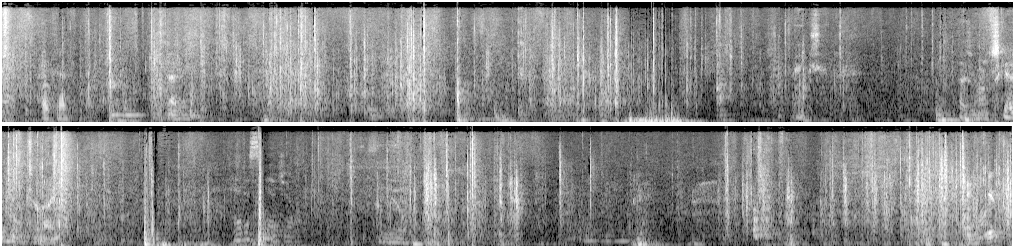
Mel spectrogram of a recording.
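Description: Papers rustle and shuffle.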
